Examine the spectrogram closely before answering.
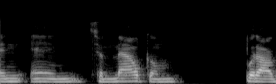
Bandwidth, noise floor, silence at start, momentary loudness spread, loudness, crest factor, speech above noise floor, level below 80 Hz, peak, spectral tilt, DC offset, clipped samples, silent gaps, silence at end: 7.6 kHz; -81 dBFS; 0 s; 9 LU; -26 LUFS; 16 dB; 57 dB; -66 dBFS; -8 dBFS; -9 dB/octave; under 0.1%; under 0.1%; none; 0 s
